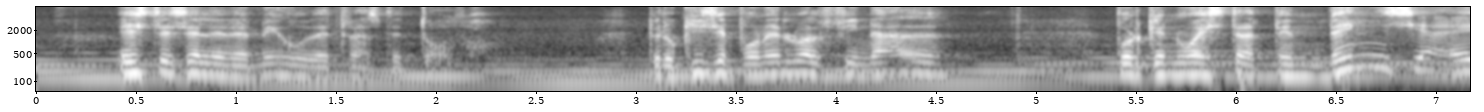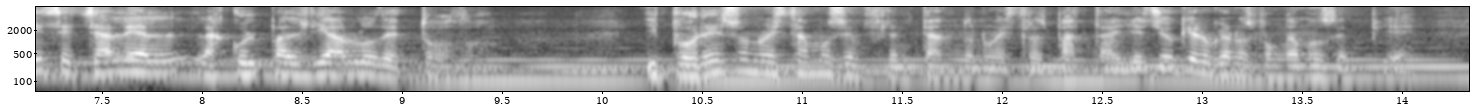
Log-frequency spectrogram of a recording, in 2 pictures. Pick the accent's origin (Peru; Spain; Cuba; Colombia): Colombia; la maldición generacional que tenemos como colombianos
